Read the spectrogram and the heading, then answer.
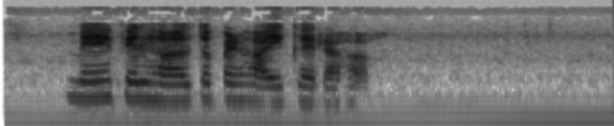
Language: Urdu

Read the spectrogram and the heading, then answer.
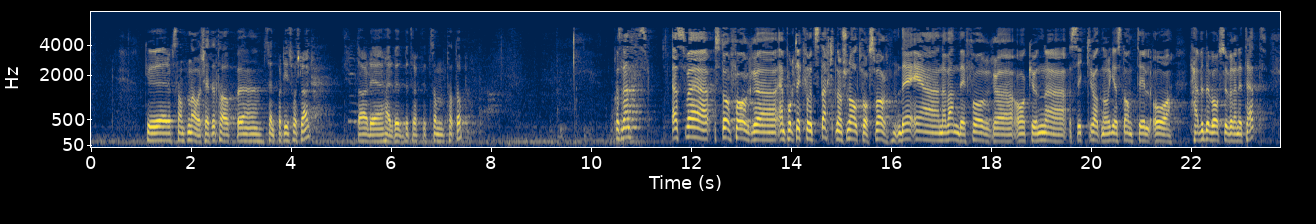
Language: Norwegian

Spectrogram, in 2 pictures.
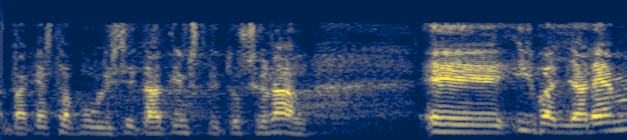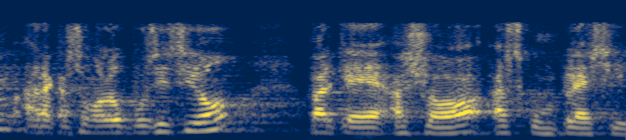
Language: Catalan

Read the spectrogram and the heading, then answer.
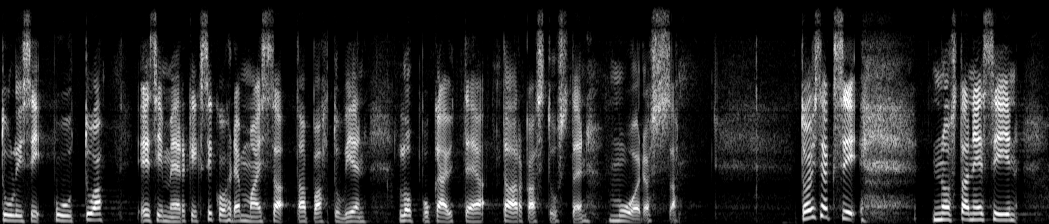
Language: Finnish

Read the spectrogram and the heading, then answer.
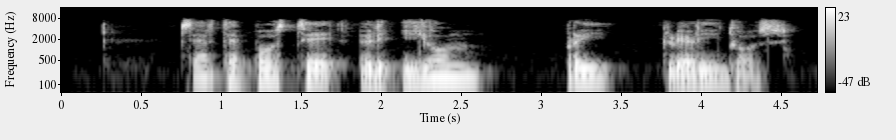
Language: Esperanto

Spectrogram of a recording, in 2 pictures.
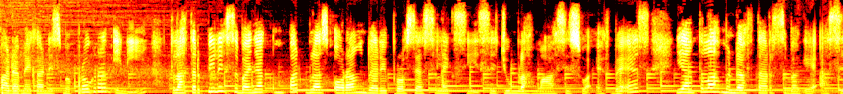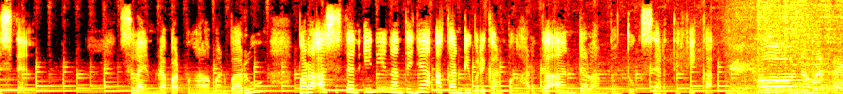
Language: Indonesian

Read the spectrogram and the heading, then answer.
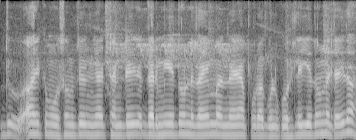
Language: Dogri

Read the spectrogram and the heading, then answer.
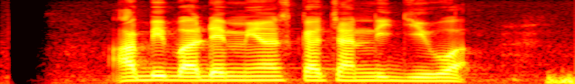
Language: Sundanese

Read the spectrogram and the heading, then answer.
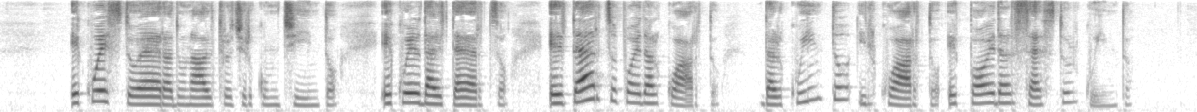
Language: Italian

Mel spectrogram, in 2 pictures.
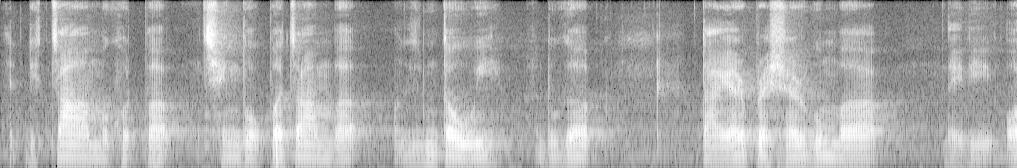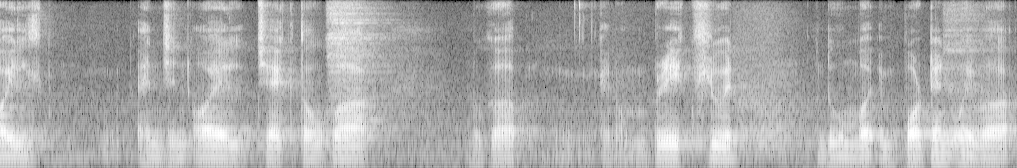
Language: Manipuri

